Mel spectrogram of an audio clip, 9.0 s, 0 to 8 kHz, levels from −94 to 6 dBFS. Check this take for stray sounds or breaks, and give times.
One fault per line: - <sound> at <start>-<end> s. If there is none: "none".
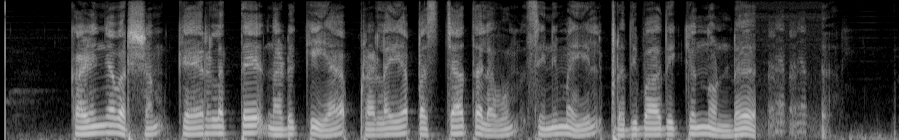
- laugh at 7.7-8.1 s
